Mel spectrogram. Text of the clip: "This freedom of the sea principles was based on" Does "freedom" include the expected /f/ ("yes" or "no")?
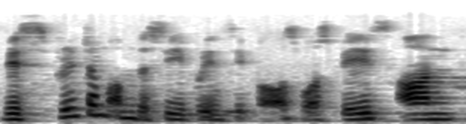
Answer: no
